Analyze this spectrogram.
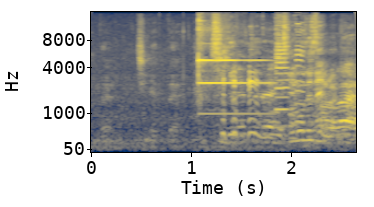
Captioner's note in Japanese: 笑い声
